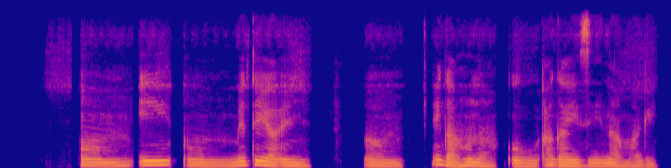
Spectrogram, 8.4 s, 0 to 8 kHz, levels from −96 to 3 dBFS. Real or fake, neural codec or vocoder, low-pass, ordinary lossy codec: real; none; 7.2 kHz; none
